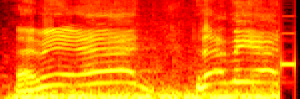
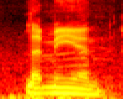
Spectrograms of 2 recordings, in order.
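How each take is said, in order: First: High, loud shriek; escalating demand. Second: Said in the usual way. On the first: Acted. Player locked out of the room, shrieking to get in. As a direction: shout it higher each time, desperate to get through.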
